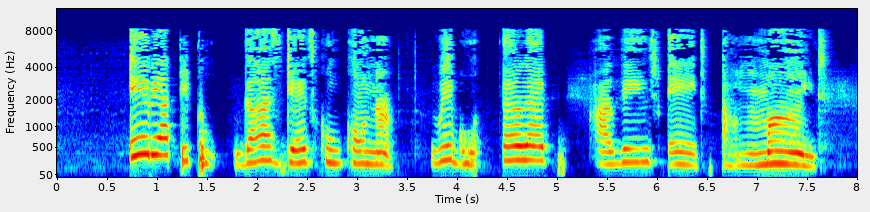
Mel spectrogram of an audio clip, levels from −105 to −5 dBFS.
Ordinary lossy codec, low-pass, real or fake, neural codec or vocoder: MP3, 32 kbps; 10.8 kHz; fake; codec, 44.1 kHz, 1.7 kbps, Pupu-Codec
